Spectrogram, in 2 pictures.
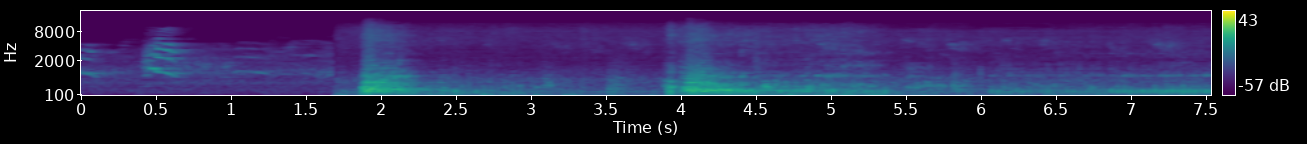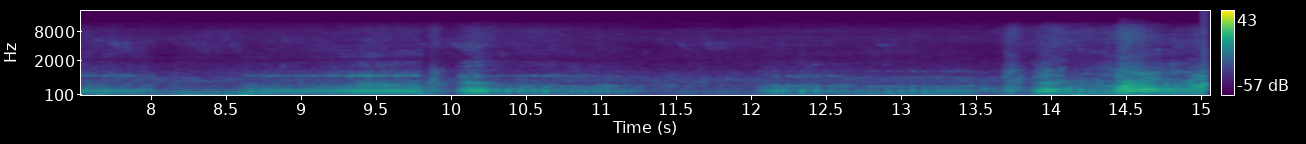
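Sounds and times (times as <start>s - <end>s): big cat roaring: 1.8s - 3.1s, 3.9s - 11.4s, 12.0s - 15.0s.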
